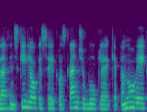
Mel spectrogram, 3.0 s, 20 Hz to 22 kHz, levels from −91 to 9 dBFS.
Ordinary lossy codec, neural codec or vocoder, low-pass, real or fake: Opus, 64 kbps; none; 10.8 kHz; real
